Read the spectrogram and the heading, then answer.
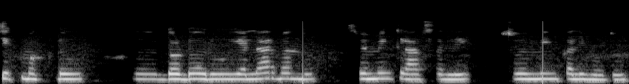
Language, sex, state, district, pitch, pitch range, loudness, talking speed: Kannada, female, Karnataka, Dharwad, 245 Hz, 240-255 Hz, -16 LUFS, 85 wpm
